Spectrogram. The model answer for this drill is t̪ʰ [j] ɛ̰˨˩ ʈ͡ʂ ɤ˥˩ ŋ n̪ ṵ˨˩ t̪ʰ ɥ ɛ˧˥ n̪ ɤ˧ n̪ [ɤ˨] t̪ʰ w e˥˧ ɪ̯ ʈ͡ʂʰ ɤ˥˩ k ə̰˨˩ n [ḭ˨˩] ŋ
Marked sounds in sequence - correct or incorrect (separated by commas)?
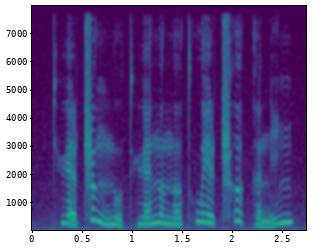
incorrect, incorrect, incorrect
